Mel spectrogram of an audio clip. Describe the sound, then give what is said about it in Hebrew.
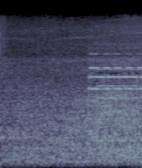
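A steady background hiss, then partway through the high, bright ring of a public telephone cuts in and holds, moderately loud against the noise. No one speaks. “חכו רגע, הטלפון הציבורי מצלצל. יש לו צלצול של טלפון ציבורי.”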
